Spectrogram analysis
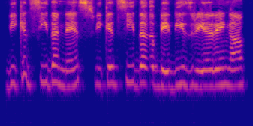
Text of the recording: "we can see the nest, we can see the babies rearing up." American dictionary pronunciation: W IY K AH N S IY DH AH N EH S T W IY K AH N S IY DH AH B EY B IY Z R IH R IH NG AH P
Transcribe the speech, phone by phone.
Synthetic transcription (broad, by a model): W IY K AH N S IY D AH N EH S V IY K AH N S IY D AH B EY B IY Z R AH R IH NG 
